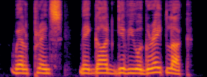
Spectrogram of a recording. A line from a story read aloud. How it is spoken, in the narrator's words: said Matrena in her gypsy accent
